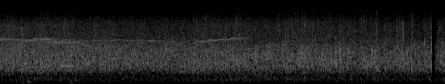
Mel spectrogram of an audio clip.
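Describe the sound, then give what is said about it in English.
Steady, dense applause from an audience during a church service, clapping for Jesus: a continuous wash of many hands clapping at an even level with a faint whistle-like tone briefly showing through. “Now, come on, give him a clap.”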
